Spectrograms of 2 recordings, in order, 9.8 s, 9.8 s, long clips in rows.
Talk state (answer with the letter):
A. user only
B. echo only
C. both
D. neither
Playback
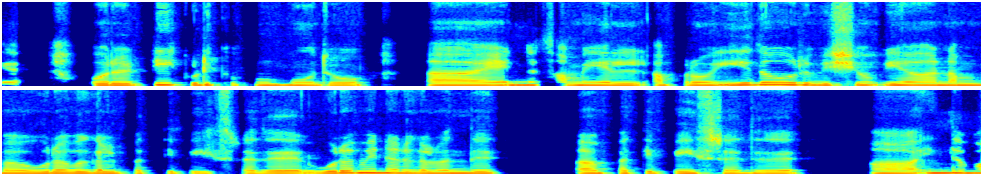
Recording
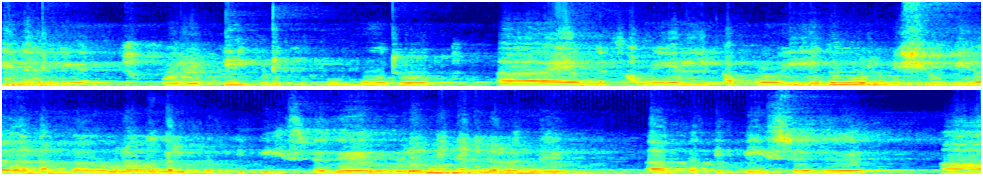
B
